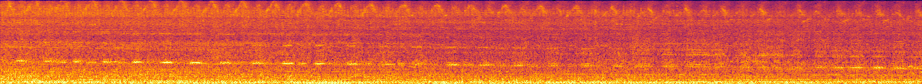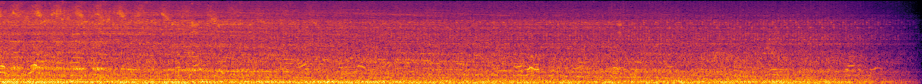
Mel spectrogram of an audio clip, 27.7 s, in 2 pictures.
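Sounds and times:
Bell UH-1 Iroquois helicopter landing and shutting down: 0.0 - 27.6.

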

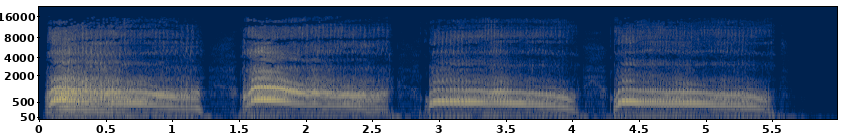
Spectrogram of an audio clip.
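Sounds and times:
angry oodle creature bird calls: 0.0 - 5.6.

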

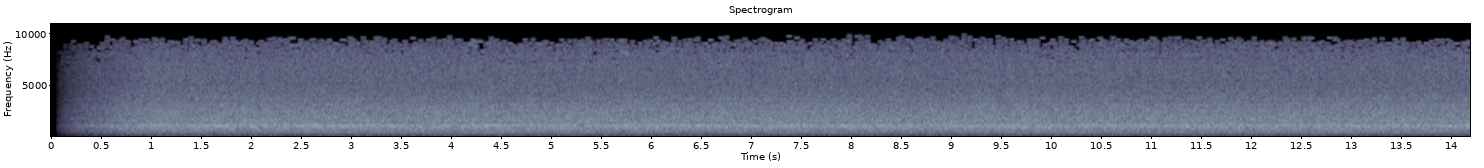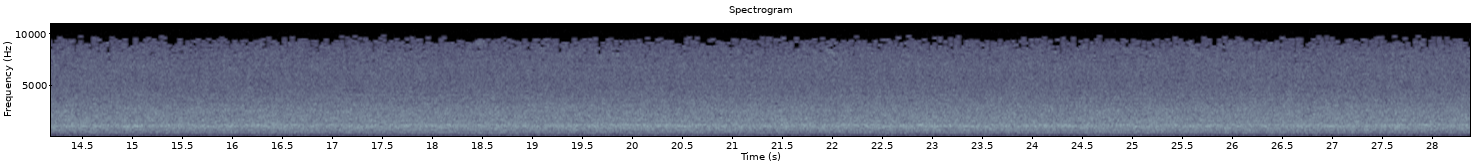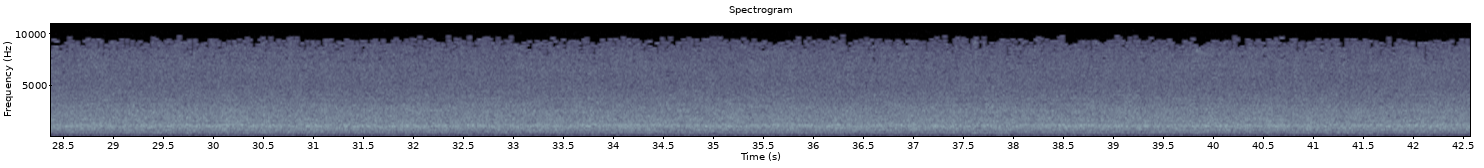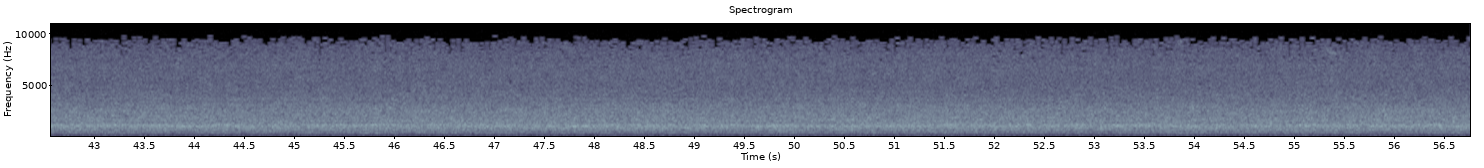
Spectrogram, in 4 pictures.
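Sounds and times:
large outdoor stadium sports crowd noise: 0.2 - 56.7.

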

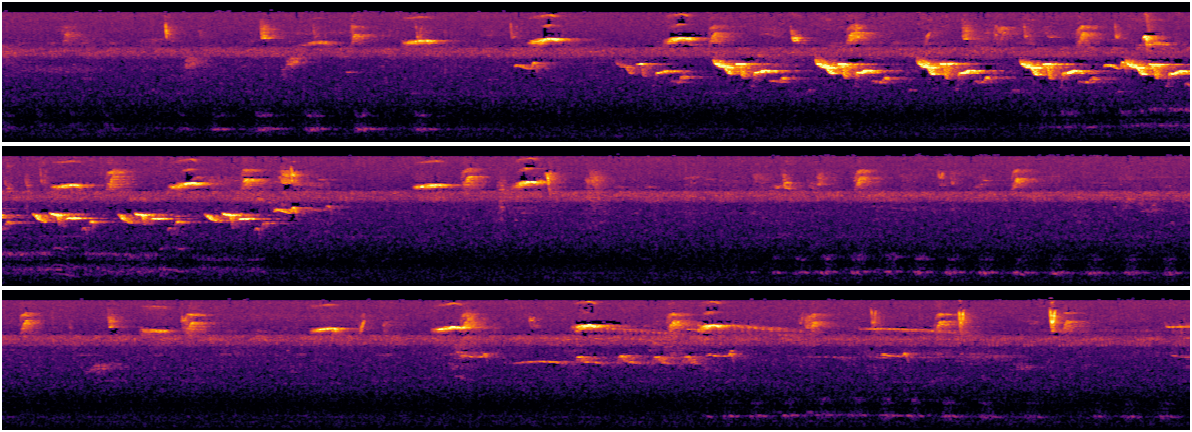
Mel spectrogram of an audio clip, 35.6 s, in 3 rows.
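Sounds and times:
distant monkeys in Costa Rica: 0.0 - 4.9, 9.7 - 15.2, 19.4 - 24.2, 30.7 - 35.6
birds in Costa Rica: 0.0 - 15.3, 19.4 - 35.6
crickets in Costa Rica: 0.0 - 35.6.

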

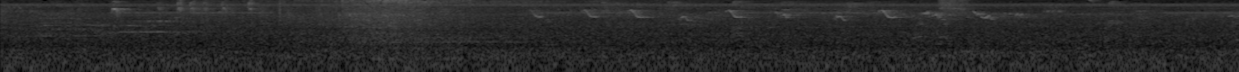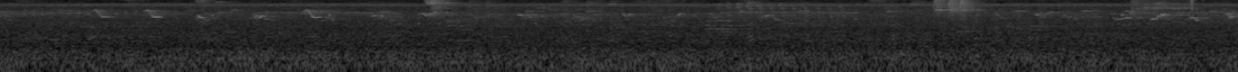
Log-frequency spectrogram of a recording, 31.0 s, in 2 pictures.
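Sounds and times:
park ambience in Central Park NYC near a path: 0.0 - 30.9
people bicycling past on a park path: 1.8 - 9.8
people walking past on a park path: 2.0 - 8.3.

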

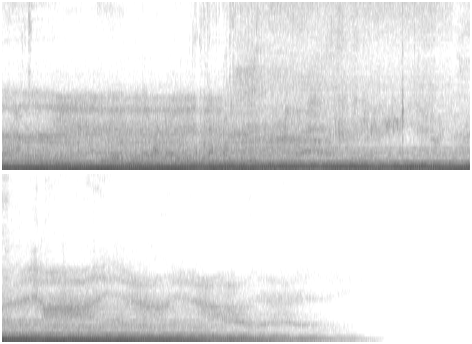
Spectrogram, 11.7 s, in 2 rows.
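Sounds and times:
reverberant drone swell: 0.0 - 9.8
demonic whispers: 2.5 - 9.8.

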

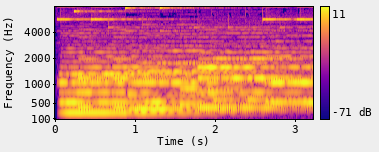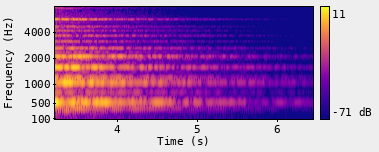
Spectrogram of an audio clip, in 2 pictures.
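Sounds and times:
Christmas finale chimes: 0.0 - 4.6.

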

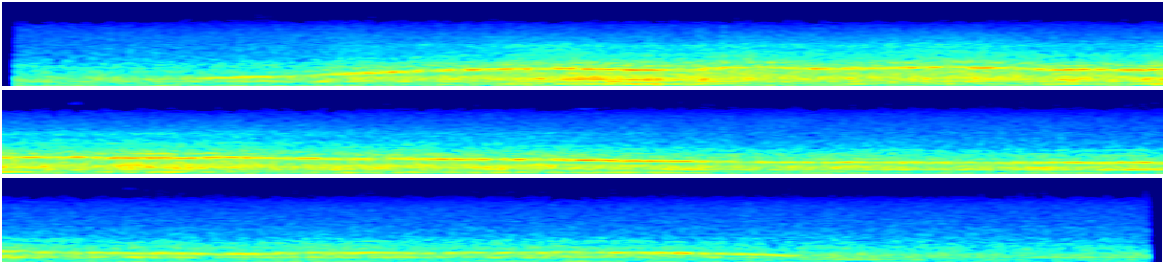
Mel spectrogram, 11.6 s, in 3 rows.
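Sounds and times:
wind whistling: 0.1 - 11.6.

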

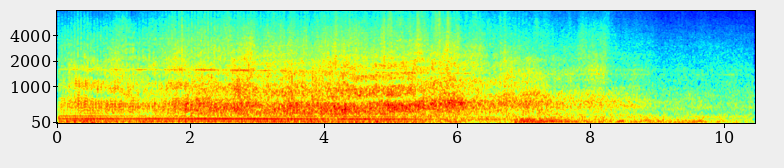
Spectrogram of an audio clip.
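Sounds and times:
Bell 204 firefighting helicopter passing close: 0.0 - 10.4.

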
